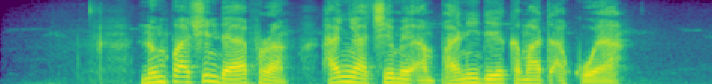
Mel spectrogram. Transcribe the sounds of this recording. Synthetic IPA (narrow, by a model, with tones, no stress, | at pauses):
nʊ˦mɸaː˦ʃɪ˦nda˨ja˦ɸɾa˨mha˦ɲjaː˨t͡ʃeː˦ma˨jʔa˨mɸaː˨niː˦da˨ja˦kaː˨maː˦ta˨ʔa̰˨kʷoː˦jaː˦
